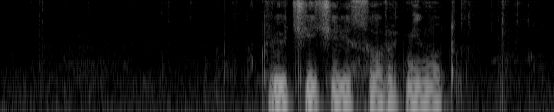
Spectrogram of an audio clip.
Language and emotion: Russian, neutral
